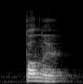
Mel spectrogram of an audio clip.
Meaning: breakdown, technical failure, particularly of a vehicle
- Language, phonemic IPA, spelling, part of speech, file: Dutch, /ˈpɑnə/, panne, noun, Nl-panne.ogg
